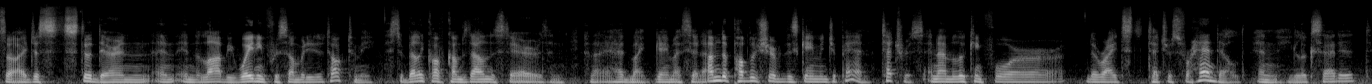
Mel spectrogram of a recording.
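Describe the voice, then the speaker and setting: A somewhat breathy male voice with an American accent, medium in pitch, with ordinary pitch variation and a fairly quick pace. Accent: sounds American. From Netherlands, later New York City. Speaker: game publisher. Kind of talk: interview storytelling. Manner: animated; simple, clear English.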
